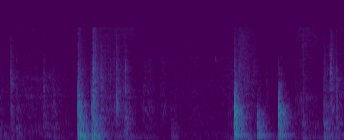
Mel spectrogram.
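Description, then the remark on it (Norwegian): A door to a back room is pulled shut, with a heavy thud followed by a cluster of wooden knocks and rattles as it settles closed. No one speaks. “Så lokker vi igjen den døra, så sier vi bye bye.”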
